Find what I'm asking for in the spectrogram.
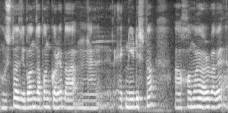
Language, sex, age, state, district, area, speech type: Assamese, male, 18-30, Assam, Sonitpur, rural, spontaneous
